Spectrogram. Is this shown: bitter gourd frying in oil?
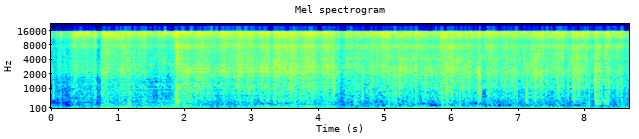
yes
